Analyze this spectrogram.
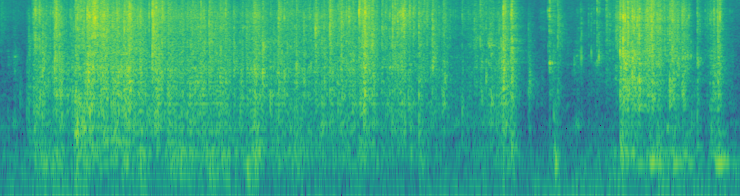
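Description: Close-miked chewing and mouth sounds of someone eating a spoonful of a rice, bean and meat burrito bowl, with a brief break a little after five seconds in.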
